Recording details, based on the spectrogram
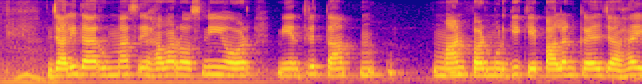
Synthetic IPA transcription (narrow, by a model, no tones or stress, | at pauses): d͡ʒaːlid̪aːɾːumːaseɦɐʋaɾɔːsniɔːɾnɪjə̃nt̪ɾɪt̪a | maːnpəɽmʊɽɡikepaːlənkəld͡ʒaːɦɛj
